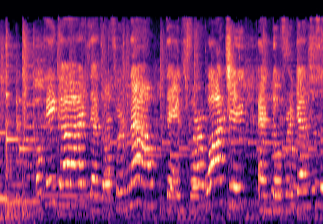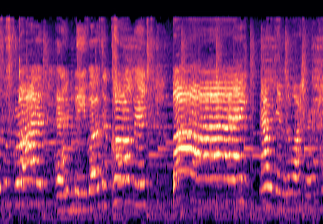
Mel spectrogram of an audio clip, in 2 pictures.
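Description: Young girls singing in phrases over a backing music track.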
